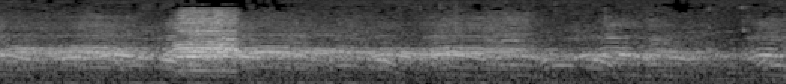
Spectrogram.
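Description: Crows cawing in a run of harsh, hoarse calls. Several overlapping caws come in sequence, the loudest early on, over a steady background.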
